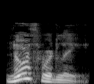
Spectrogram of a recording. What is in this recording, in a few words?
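"northwardly", British English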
